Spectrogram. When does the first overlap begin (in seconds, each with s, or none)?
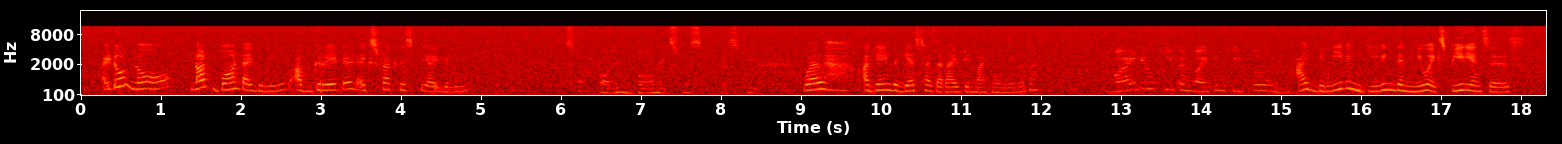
none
